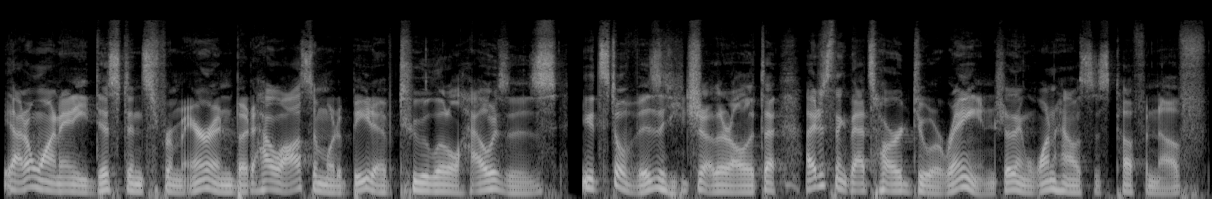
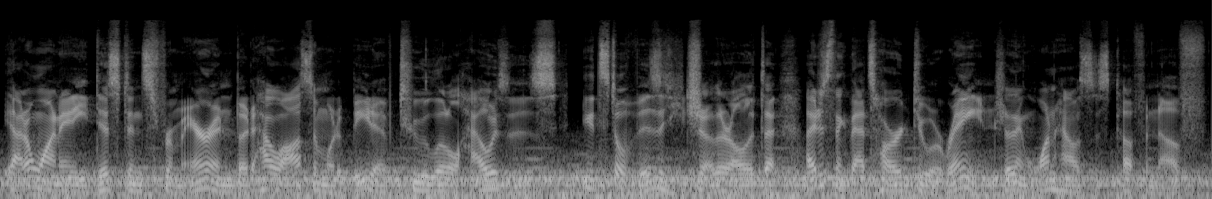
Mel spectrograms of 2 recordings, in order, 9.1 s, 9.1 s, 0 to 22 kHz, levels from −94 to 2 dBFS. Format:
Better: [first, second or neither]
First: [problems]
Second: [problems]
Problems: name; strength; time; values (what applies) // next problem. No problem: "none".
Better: first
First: none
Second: low rumble; loud; throughout; 7 dB below the speech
